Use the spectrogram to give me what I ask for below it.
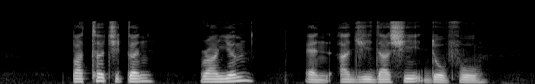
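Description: Nothing technically wrong turns up in this short bit of speech; there are no faults to point to.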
